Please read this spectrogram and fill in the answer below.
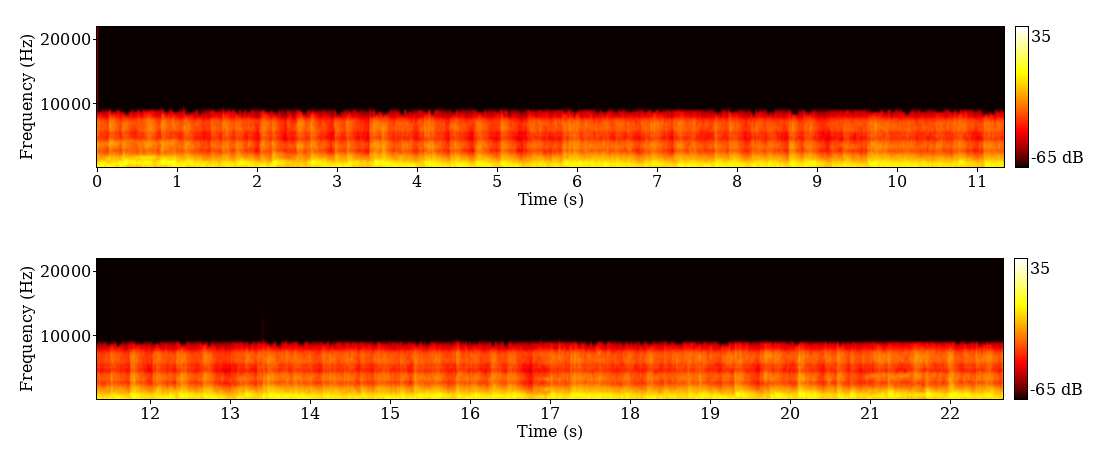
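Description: A group of djembe drums played together by hand, a dense, continuous ensemble rhythm.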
